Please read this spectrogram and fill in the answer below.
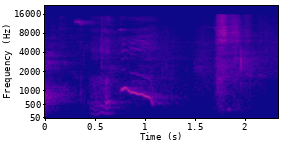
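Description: Small curly-coated dog whining in an excited greeting, one high whine falling in pitch about a second in, with a short noisy burst near the end.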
